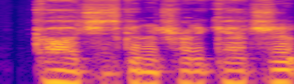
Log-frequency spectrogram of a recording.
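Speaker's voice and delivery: quiet muttering put-on voice. Narrating a game scene, voicing Madeline as others try something: Madeline muttering under breath. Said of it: "you hear her under her breath go".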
